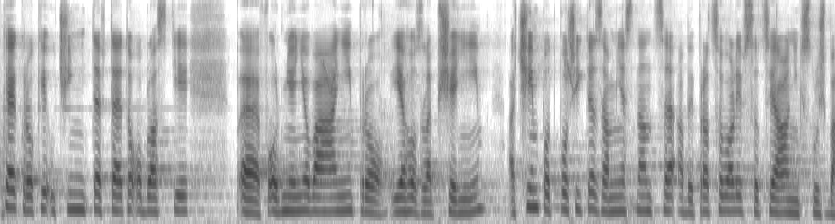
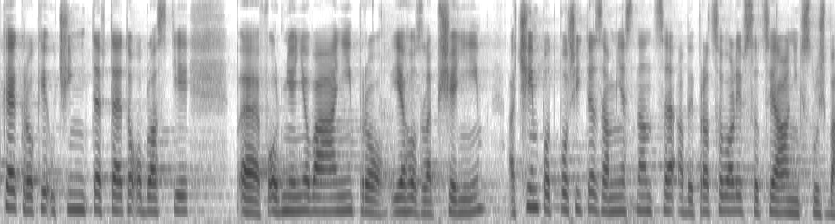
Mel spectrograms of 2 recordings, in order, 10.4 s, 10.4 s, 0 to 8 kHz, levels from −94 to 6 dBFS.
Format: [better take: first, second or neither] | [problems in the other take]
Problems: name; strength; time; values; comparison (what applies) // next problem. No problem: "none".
second | noise reduction (neural separator model SepFormer DNS4)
